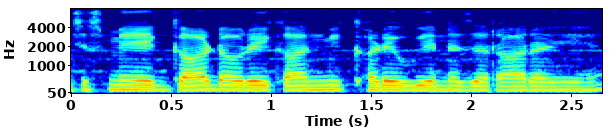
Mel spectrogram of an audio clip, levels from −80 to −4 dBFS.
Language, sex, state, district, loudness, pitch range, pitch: Hindi, male, Uttar Pradesh, Muzaffarnagar, -27 LUFS, 145-155 Hz, 150 Hz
